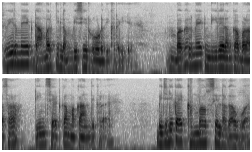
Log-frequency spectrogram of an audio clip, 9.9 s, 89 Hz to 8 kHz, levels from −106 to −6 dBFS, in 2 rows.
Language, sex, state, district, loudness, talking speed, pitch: Hindi, male, Chhattisgarh, Sukma, -19 LUFS, 210 wpm, 125 Hz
